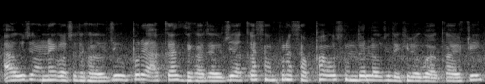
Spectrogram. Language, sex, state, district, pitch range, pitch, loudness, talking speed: Odia, male, Odisha, Malkangiri, 180-210 Hz, 200 Hz, -11 LUFS, 220 wpm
